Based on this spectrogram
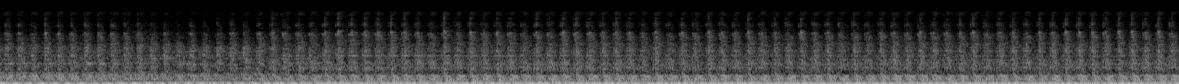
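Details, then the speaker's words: John Deere 9530 tractor, 13.5 L diesel with fuel pressure fault code, at low idle: heavy, uneven clattering with a loping knock and unusually heavy smoke; smooths out at 1350 rpm when pilot injection stops, runs well at high idle; cause not yet found. "Golly, that's awful. Man, this thing sounds terrible."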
